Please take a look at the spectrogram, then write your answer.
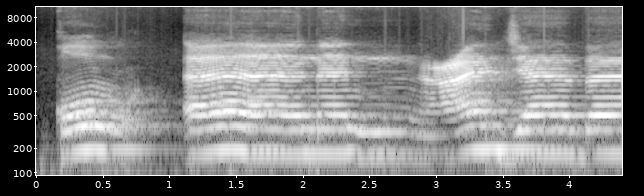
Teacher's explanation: قاف کو موٹا کر کے پڑھیں گے کیونکہ قاف موٹے حروف میں سے ہے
